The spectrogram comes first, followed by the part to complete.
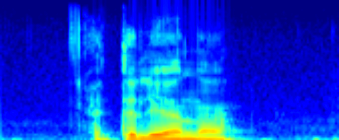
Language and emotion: Russian, neutral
